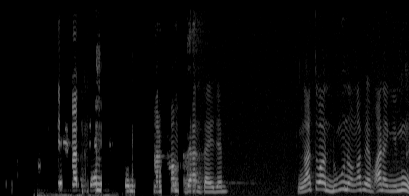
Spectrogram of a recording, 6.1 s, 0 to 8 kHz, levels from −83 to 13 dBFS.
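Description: From 0.3 to 2.97 s the talker's speech keeps dipping and cutting out in pieces, roughly two seconds in all, at worst dropping by something like 40 dB. That's speech suppressed in double talk, likely the echo canceller ducking everything while both sides talked at once.

During that stretch, from 1.26 to 1.49 s, and again from 2.64 to 3.05 s, running just past its end, a faint second voice slips through, well below the talker, around 30 to 35 dB down. That's the other side's voice leaking through, likely loudspeaker echo the canceller didn't fully remove.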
